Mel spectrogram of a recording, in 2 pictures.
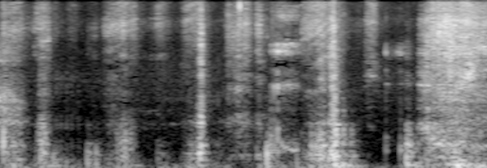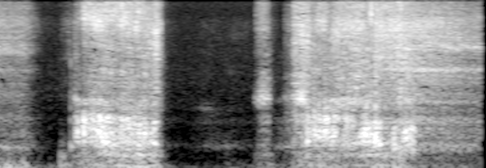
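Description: A hand rubbing and pressing across a film-covered aluminium composite panel to bed it onto glue, in several irregular scraping strokes of about a second each.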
